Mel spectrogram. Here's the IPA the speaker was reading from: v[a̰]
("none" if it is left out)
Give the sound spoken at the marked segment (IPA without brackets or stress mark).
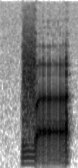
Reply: a̰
